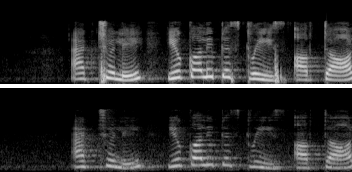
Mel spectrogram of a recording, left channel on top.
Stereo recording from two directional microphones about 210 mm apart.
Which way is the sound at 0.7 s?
45° left (ahead or behind).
